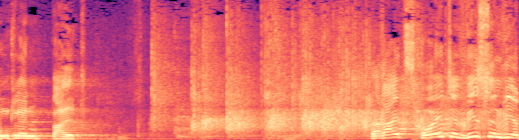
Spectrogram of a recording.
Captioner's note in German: Beifall AfD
